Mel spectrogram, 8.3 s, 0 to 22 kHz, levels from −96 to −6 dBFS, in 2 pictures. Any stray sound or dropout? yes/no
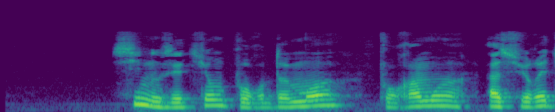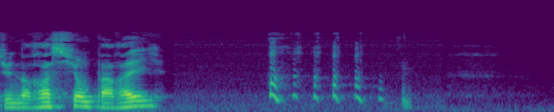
yes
